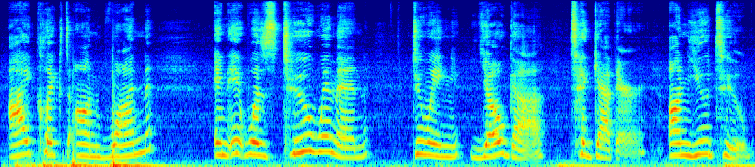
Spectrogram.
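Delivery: loud, slow, indignant; mad rant. Real, not acted. Ranting to viewers about the brother's subscriptions, loud and angry. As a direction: lean into the outrage. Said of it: "Ooh, I was so mad".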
